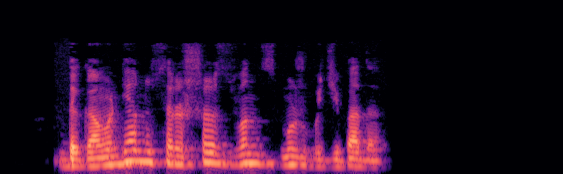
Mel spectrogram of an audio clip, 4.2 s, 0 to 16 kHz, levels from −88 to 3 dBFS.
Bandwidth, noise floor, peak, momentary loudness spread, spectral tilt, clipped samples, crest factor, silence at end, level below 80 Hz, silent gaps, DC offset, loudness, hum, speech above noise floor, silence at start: 7 kHz; under -90 dBFS; 0 dBFS; 12 LU; -9 dB/octave; under 0.1%; 20 dB; 1.35 s; -62 dBFS; none; under 0.1%; -20 LUFS; none; over 71 dB; 0.45 s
